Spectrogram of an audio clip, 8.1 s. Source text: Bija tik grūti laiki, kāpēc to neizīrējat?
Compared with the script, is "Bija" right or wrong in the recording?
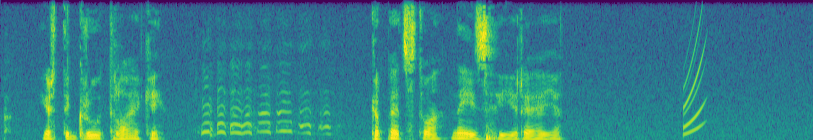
wrong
